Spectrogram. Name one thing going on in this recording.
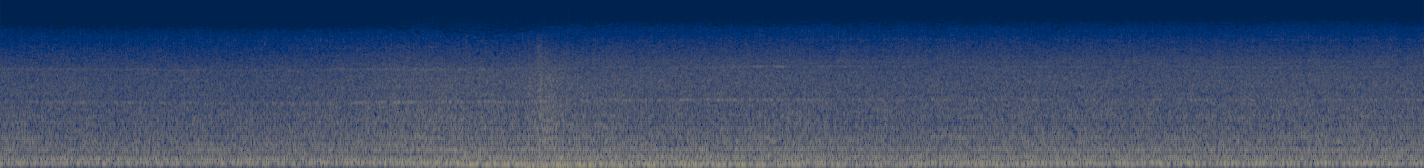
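A propeller plane's engine drones loudly and steadily.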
